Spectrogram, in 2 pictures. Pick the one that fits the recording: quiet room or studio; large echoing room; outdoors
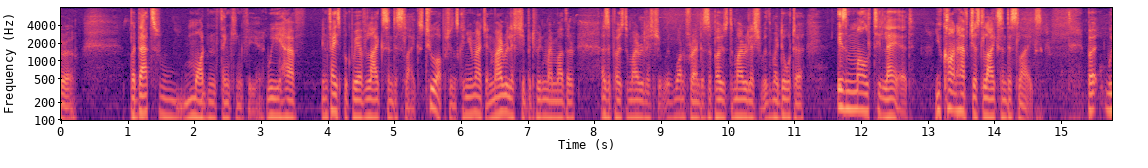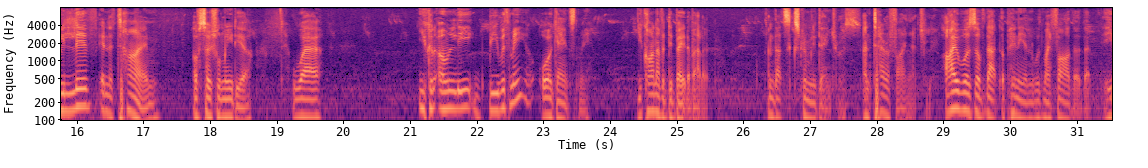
outdoors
